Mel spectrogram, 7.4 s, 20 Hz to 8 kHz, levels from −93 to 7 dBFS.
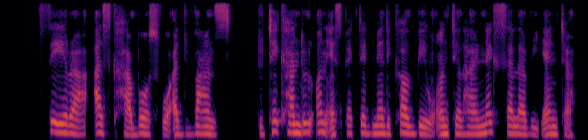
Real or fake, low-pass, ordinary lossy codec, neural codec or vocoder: fake; 7.2 kHz; none; codec, 16 kHz in and 24 kHz out, 1 kbps, XY-Tokenizer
